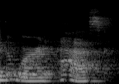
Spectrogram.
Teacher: when you are pronouncing the word ask you are enunciating the S-K and not substituting the S-K with an X. You want to ask a question, not ax a question.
